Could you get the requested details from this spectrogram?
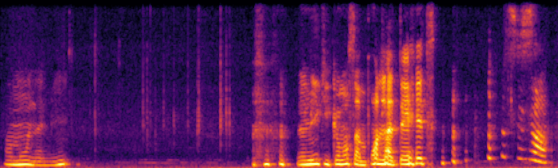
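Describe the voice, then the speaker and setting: A woman's voice: medium pitch, fairly even intonation, slow, breathy edge. A woman hosting a casual card-making tutorial, chatty and self-mocking, with frequent fillers and laughs. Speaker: craft video host. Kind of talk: casual crafting tutorial chat.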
